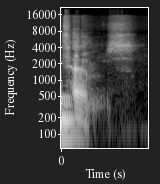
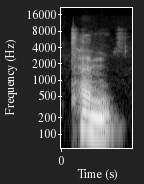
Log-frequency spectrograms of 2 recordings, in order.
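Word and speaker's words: Thames: Tems. But that's that's how it's pronounced. Tems. So, I just think T E M Z.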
